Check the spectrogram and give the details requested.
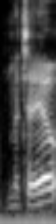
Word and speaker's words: Mateo: Yeah, because Mateo is a Spanish name. So. Mateo. Okay, Yeah. Mateo. Okay. Yeah, it's Mateo.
